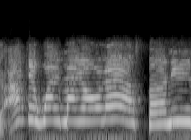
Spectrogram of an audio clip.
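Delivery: put-on very high, piped-up tiny little boy voice. Noting how he sounds, the speaker quotes: Big Daddy little boy voice. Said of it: "I sound like the little boy off of um".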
